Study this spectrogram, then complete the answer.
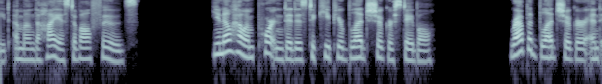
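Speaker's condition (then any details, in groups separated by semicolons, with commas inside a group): No condition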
